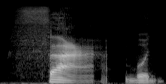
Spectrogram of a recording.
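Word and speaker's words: فاعبد: And because we have a letter before it, we don't have to pronounce this Hamza. We just go straight to the letter after it. So we say fa'bud.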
